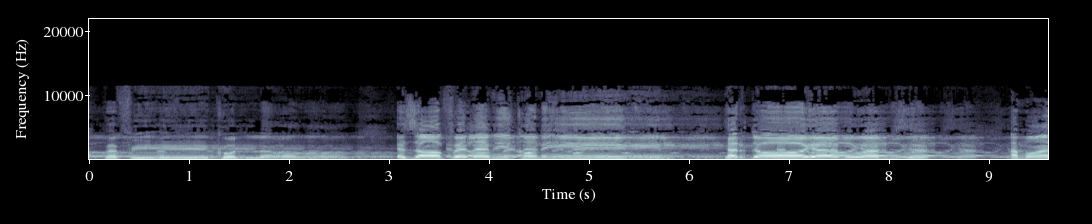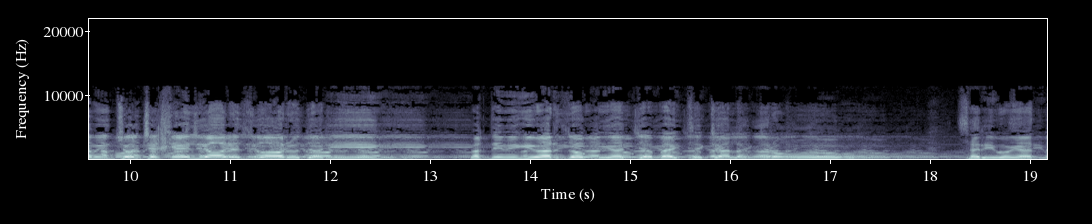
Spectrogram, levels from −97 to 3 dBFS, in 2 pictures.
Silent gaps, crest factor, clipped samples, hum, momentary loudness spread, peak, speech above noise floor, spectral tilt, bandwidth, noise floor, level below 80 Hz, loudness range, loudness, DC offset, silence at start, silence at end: none; 18 dB; under 0.1%; none; 17 LU; 0 dBFS; 21 dB; -4.5 dB/octave; 11 kHz; -39 dBFS; -68 dBFS; 7 LU; -19 LUFS; under 0.1%; 0 s; 0 s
